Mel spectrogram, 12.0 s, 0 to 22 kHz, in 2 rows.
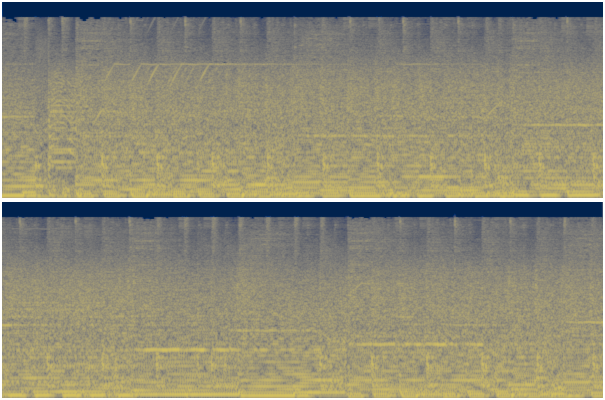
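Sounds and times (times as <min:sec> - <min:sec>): loud rock music with guitar: 0:00.0 - 0:12.0.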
